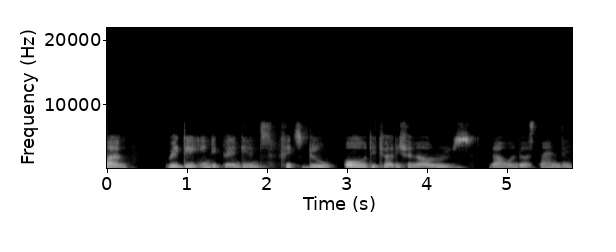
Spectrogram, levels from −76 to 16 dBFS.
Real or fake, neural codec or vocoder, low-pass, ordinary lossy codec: fake; codec, 44.1 kHz, 2.6 kbps, DAC; 7.2 kHz; none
